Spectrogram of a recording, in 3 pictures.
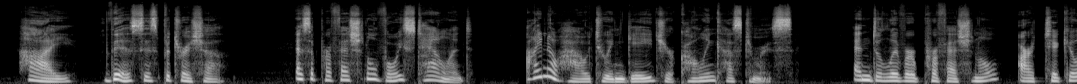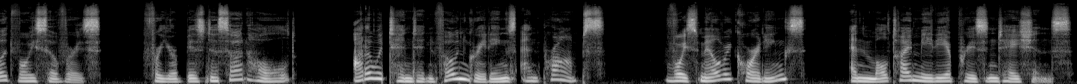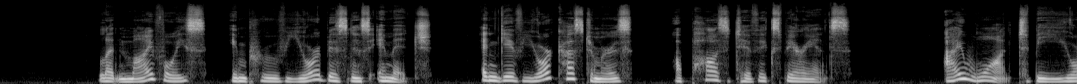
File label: Telephony IVR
